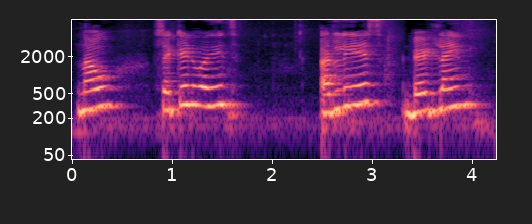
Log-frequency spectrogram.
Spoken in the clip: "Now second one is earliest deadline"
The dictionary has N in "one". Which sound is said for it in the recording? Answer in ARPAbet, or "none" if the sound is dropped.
L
